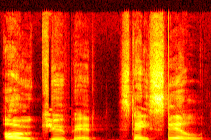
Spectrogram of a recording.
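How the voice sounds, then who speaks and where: A man's voice: high-pitched, very animated, takes it slowly, a little mellow, pitched above the performer's own voice, exaggerated voice. A man voicing a sensible young girl on a secret rescue in a children's story. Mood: earnest. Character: brave clever young girl, a witch.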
